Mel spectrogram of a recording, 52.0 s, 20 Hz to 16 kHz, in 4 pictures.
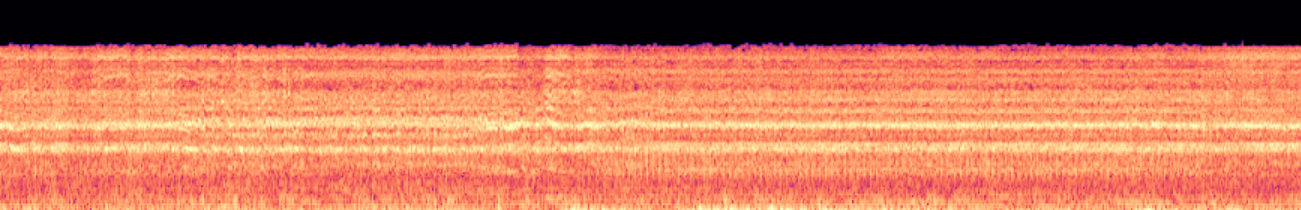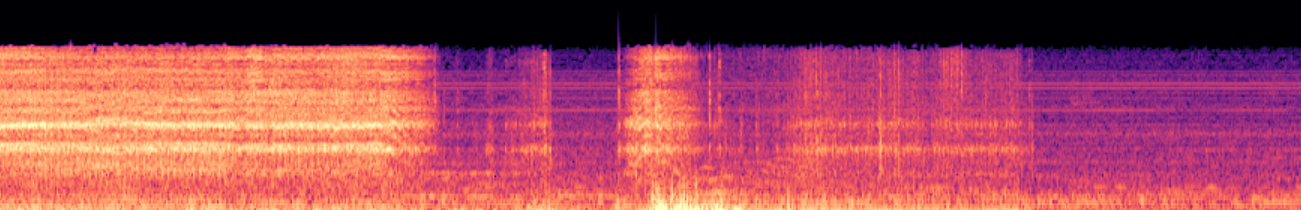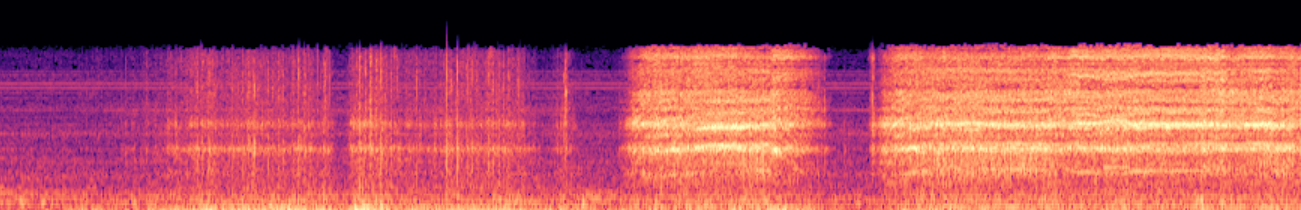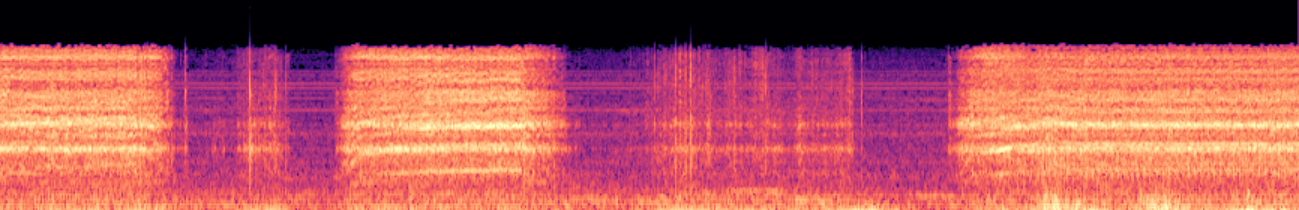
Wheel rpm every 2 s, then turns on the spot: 160, 160, 160, 160, 160, 160, 160, 160, 80, 20, 10, 20, 0, 20, 20, 20, 100, 70, 160, 160, 50, 100, 40, 10, 90, 160.
20-24 26-32 40-42 46-48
